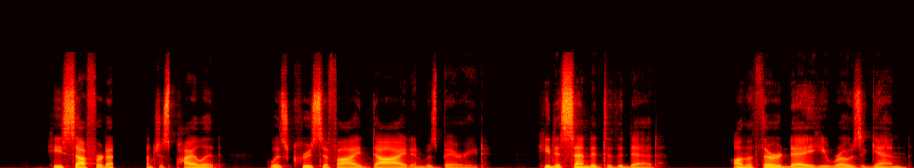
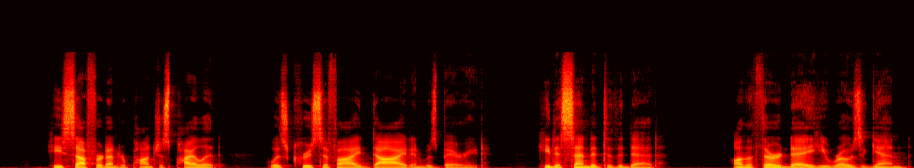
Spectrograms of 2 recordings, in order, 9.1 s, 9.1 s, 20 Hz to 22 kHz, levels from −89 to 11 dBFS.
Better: second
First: audio cutting out; at 1 s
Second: none

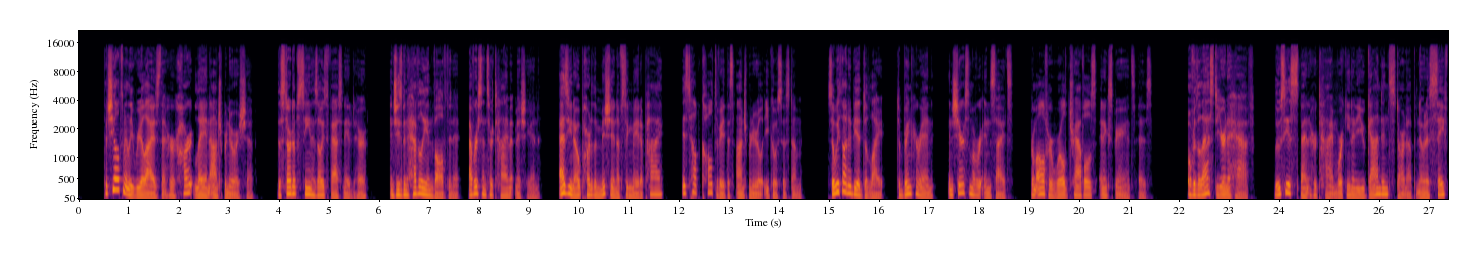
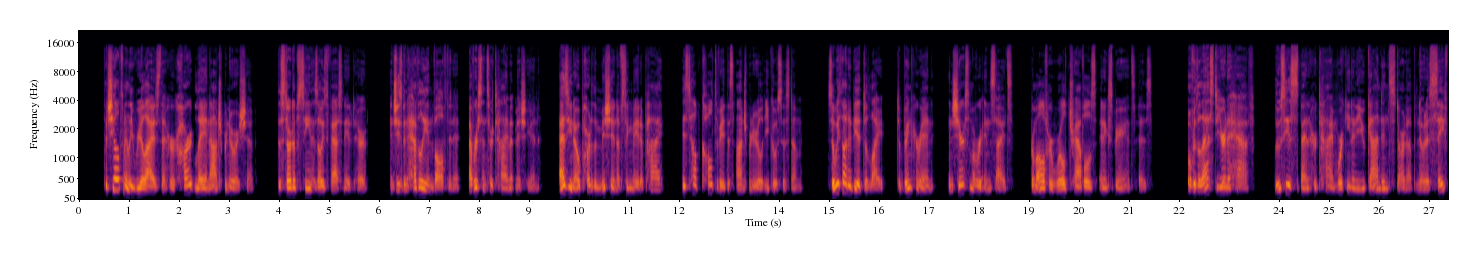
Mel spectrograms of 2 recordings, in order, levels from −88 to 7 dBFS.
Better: first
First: none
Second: thin; somewhat; fading below 300 Hz

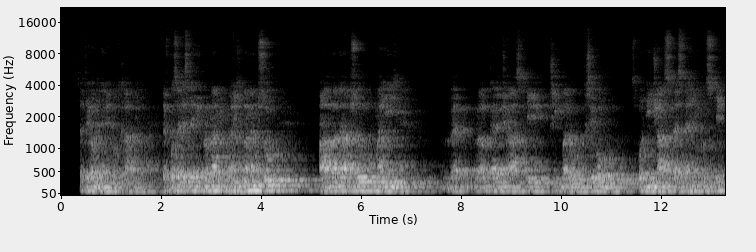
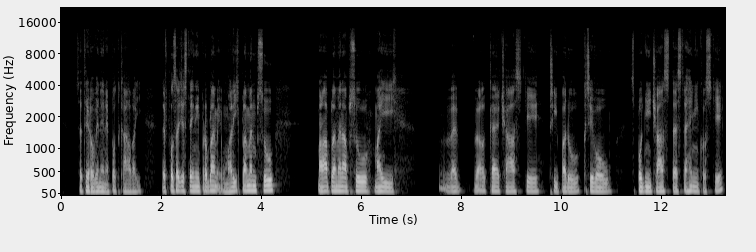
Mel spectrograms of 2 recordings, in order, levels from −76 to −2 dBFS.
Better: second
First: off-mic speech; far // room echo; strong; dies away in 2 s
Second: none

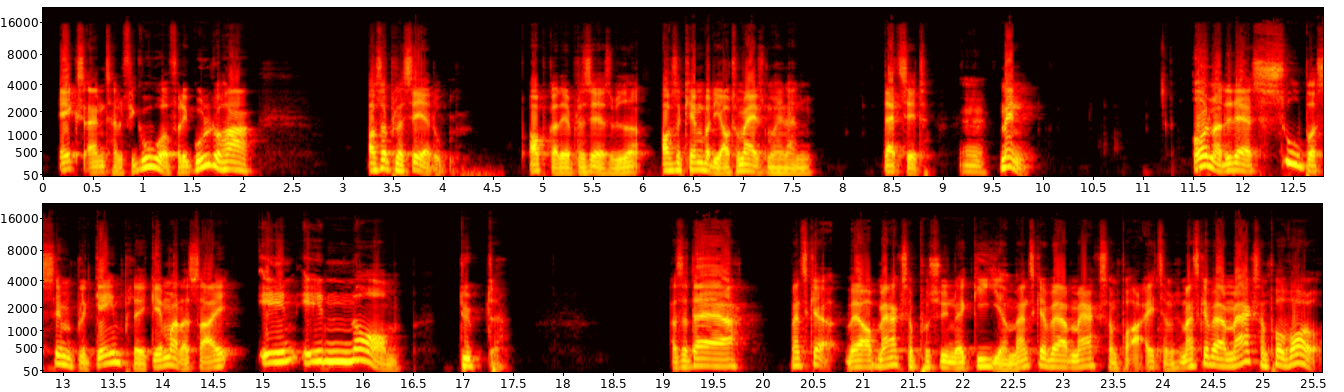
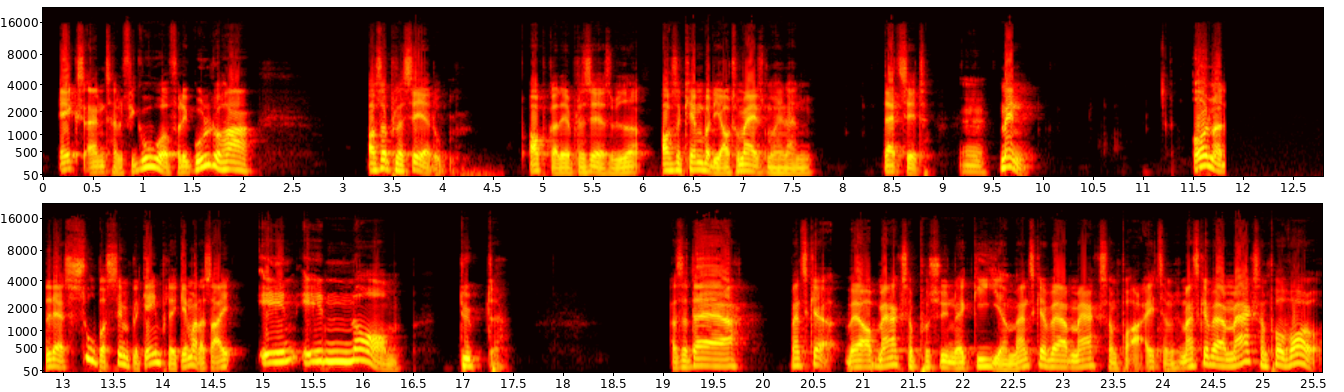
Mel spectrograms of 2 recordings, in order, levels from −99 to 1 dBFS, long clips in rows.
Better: first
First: none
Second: audio freezing; at 12 s for 1 s

